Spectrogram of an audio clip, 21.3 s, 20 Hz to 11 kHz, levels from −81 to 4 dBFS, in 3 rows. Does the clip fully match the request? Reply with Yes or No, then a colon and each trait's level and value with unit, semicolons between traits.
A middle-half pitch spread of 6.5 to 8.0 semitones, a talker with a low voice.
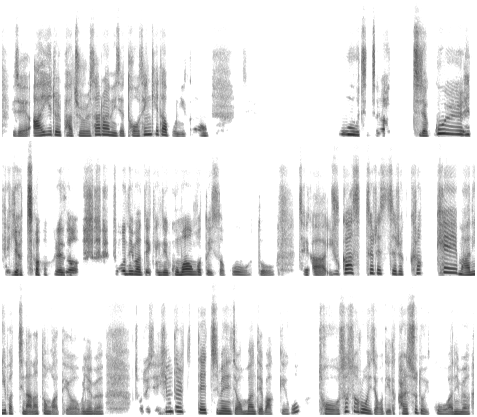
No: wide, 6.8 semitones; high, 215 Hz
